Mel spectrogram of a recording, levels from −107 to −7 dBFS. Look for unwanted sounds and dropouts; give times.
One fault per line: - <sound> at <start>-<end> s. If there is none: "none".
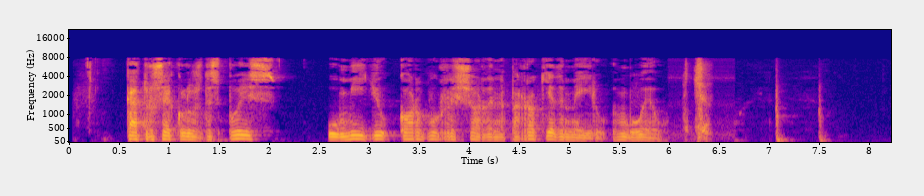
- sneeze at 6.1-6.5 s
